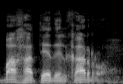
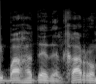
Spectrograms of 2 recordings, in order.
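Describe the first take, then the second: First: "Bájate del carro" in native Spanish, bah-HAH-teh del KAH-ro; Spanish phrase. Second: "Bájate del carro" again in Spanish, rising on carro; Spanish phrase. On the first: Quoting his people's Spanish, native Spanish pronunciation. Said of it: "you'll say". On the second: Explaining old-school Spanish to the host, rising Spanish repeat. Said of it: "And by the way". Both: Shown as a demonstration.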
